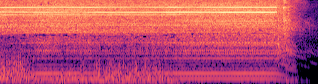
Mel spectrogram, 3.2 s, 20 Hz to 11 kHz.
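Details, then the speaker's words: Milwaukee M12 die grinder with Roloc abrasive disc: steady high whine with rough buzzing vibration at one mounting orientation, quiet when rotated 180°; unbalanced disc. "notice the much louder noise let's see if we can see it do it yeah there's the much louder noise spin it till it gets the other side 180° out does not have the really loud noise"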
